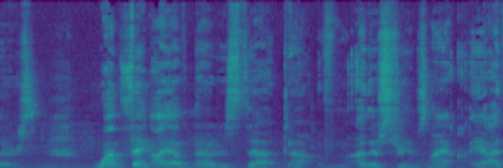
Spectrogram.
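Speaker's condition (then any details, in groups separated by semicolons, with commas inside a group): Cerebral palsy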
